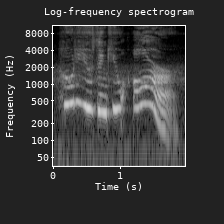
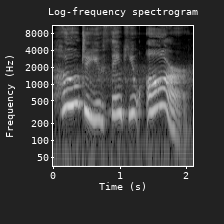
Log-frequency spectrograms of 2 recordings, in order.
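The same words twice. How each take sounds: First: Even higher, "you" punched hard in indignation; climax of rant. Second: Higher, indignant "Who" stressed, then falling; real indignation, rising; outraged rant. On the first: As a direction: peak of real outrage. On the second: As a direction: challenge him head on. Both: Real, not acted. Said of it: "Sorry, rant over".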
